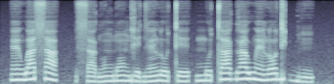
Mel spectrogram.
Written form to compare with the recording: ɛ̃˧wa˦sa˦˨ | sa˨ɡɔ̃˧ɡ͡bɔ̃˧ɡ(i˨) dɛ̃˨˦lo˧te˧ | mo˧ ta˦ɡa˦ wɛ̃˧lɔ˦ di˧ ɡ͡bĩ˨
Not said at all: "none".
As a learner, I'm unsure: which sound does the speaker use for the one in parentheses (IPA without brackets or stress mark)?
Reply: e˨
